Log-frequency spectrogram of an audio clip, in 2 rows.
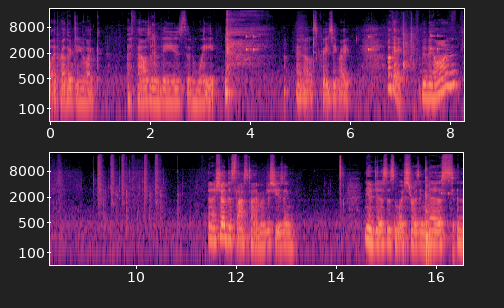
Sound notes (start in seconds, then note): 4.2 laughs; 9.2 bottle sprays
